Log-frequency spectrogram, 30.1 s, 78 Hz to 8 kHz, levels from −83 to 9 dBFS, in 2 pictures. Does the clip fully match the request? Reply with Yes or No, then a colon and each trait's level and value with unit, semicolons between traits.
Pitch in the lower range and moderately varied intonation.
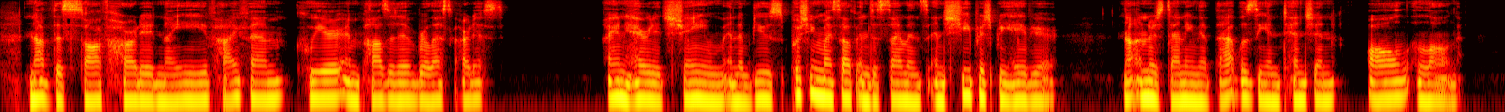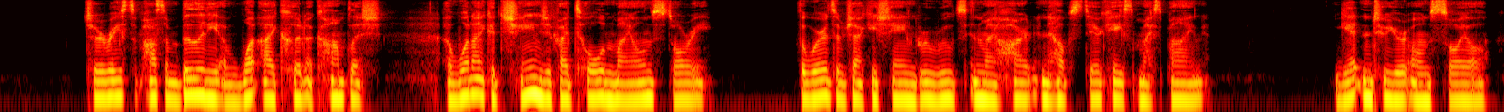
No: low, 130 Hz; narrow, 1.6 semitones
